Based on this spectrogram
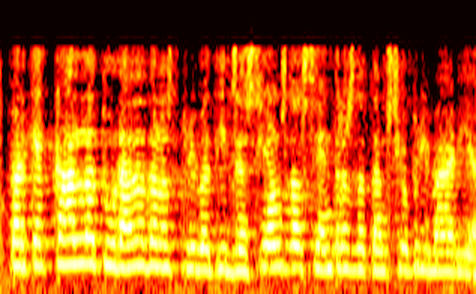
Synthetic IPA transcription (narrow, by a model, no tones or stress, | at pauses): pəɾkɛt̪pallət̪uɾaðəðələspɾiβət̪id͡zəsionzðəlˠsːent̪ɾəzðət̪ənsiopɾimaɾiə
